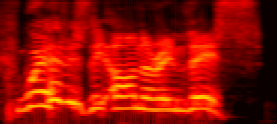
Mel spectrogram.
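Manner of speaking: high, loud impassioned plea; rally your brothers to mercy; impassioned marine. Acted. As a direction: Kelefon pleads for mercy, loud and passionate. Kelefon continues plea.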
